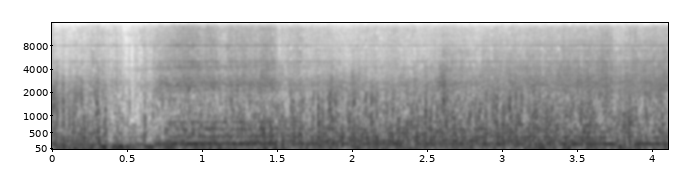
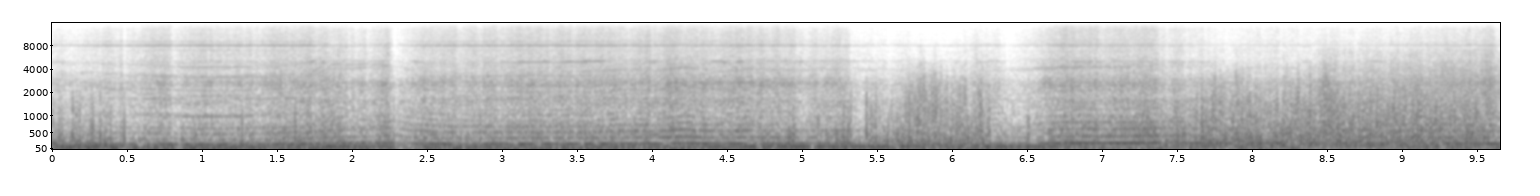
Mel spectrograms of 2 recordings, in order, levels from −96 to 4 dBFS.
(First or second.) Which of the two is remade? first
